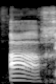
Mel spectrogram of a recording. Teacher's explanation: Yeah, it's like you're making the vowel ah. Yeah, make the vowel ah. And then you're doing the ch.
